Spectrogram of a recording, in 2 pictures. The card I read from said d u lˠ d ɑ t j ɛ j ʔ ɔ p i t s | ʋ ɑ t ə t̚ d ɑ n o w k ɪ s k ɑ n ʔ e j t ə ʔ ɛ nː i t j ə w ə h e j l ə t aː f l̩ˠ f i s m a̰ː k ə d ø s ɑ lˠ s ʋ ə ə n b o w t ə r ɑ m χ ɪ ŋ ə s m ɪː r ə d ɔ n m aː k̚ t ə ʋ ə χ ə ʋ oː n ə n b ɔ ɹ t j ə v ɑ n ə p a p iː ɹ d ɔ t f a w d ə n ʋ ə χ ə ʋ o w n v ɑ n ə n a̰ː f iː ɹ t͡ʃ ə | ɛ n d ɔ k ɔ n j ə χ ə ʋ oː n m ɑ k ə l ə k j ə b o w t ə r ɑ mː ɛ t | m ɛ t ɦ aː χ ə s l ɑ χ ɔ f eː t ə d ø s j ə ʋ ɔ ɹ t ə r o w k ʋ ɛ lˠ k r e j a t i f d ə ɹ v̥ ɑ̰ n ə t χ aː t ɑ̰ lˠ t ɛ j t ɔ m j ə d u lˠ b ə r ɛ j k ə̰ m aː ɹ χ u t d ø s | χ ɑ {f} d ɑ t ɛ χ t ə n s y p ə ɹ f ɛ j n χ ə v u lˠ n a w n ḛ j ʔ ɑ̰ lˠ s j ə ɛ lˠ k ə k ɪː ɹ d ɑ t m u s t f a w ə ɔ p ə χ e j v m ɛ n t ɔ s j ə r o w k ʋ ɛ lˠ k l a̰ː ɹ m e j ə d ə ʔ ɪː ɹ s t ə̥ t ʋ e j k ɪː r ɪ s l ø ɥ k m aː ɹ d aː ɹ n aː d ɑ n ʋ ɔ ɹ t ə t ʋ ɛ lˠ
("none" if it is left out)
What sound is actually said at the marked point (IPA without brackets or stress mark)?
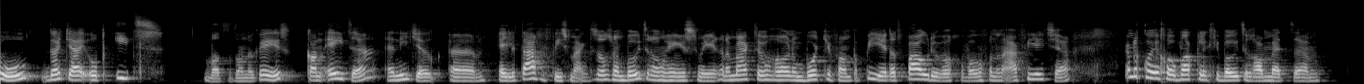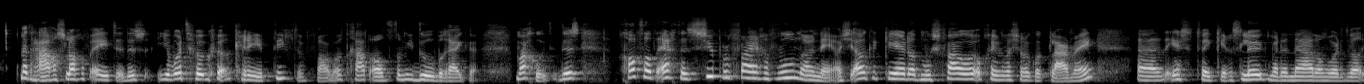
f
